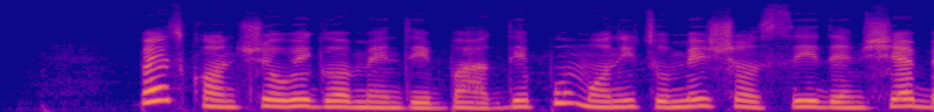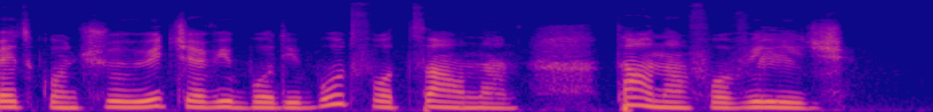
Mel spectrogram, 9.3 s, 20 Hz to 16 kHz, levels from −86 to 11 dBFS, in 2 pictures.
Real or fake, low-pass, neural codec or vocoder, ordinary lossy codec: fake; 14.4 kHz; vocoder, 48 kHz, 128 mel bands, Vocos; none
